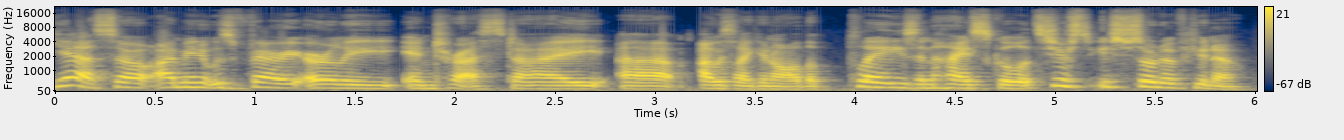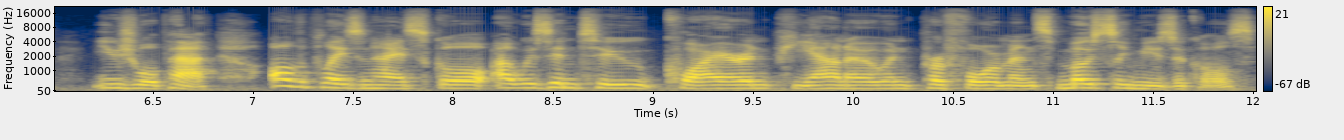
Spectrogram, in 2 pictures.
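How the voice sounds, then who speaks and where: A woman with an American accent speaks at a moderate pace, barely pausing. Her pitch is fairly low and varies in an ordinary way. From US, Maryland. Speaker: voice actor. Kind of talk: interview.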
